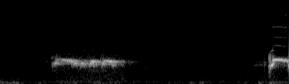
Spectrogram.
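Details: Local zebra dove (perkutut) with a big voice, sung to stir idle doves into singing; a smooth, rolling coo lasting under a second, silence, then the sharp start of the next phrase.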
